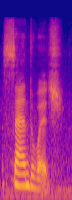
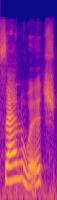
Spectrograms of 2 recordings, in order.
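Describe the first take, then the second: First: The d sound is clearly pronounced. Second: The d sound is left out. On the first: The speaker calls it wrong. "and not" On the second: The speaker calls it right. "silent D"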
